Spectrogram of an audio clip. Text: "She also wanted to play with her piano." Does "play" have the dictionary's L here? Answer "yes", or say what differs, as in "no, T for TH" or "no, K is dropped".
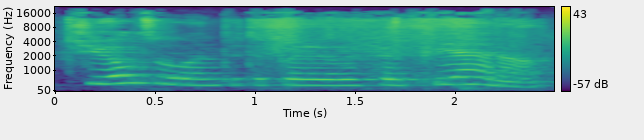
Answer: no, L is dropped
